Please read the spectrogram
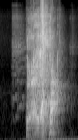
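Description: A single loud sneeze with a brief breathy intake before the sharp burst, trailing off quickly into silence.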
